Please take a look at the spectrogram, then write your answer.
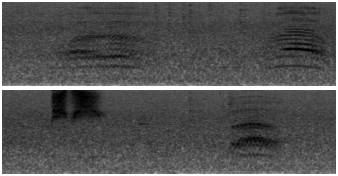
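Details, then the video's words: Domestic cat rolling on a parked car, making weird sounds: three drawn-out harmonic meows, the middle one loudest and wavering, over steady outdoor background noise with a brief sharp rustle between calls. "Cat rolls on someone's car and making weird cat sounds!"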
